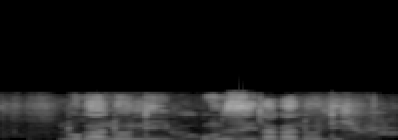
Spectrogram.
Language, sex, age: Zulu, male, 19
